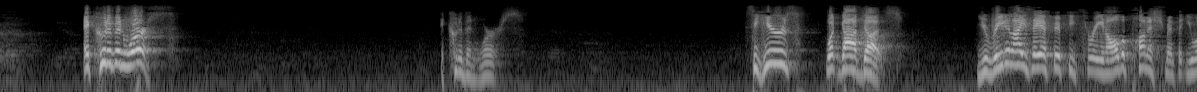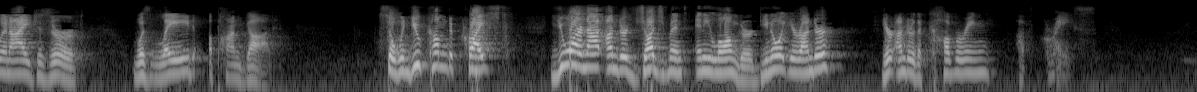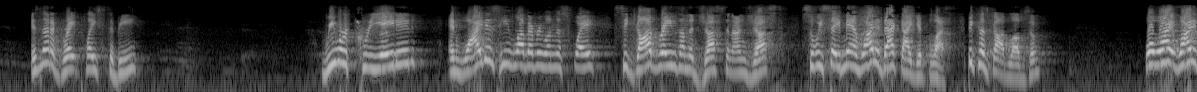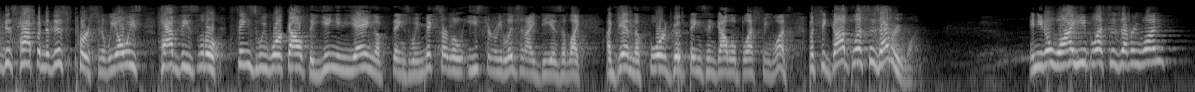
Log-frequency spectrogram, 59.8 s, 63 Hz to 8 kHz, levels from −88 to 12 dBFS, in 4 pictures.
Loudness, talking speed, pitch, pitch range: -22 LUFS, 155 wpm, 210 Hz, 175-250 Hz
